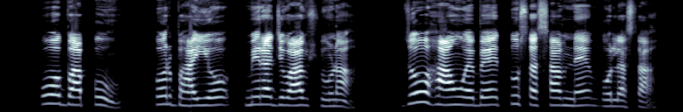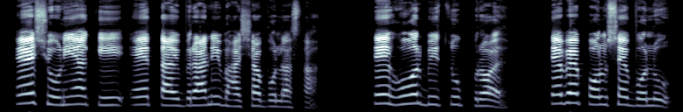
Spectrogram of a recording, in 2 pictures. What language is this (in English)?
Kullu Pahari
